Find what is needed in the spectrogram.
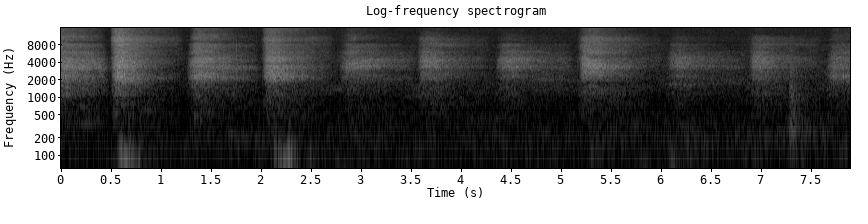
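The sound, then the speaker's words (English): Fast, rhythmic breathing during a psychedelic breathwork session, through nose and mouth in a full three-part breath: a faint, evenly spaced series of many airy, forceful breaths with no talking. “Breathe through your nose, through your mouth, fast, slow, to the chest, to the navel. Full three-part breath.”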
